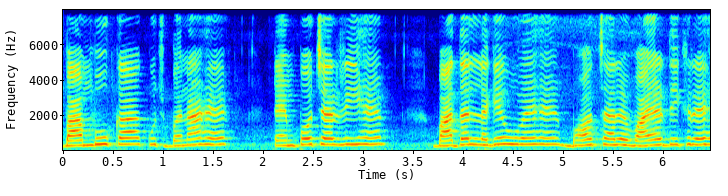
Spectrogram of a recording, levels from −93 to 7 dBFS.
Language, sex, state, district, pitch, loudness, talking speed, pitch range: Hindi, female, Gujarat, Valsad, 340 Hz, -17 LUFS, 175 wpm, 305-355 Hz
